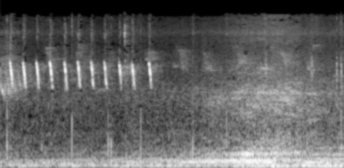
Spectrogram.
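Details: Bar-winged prinia giving a fast series of about eleven crisp, high clicking notes, then stopping as a rushing, vehicle-like background noise swells.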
